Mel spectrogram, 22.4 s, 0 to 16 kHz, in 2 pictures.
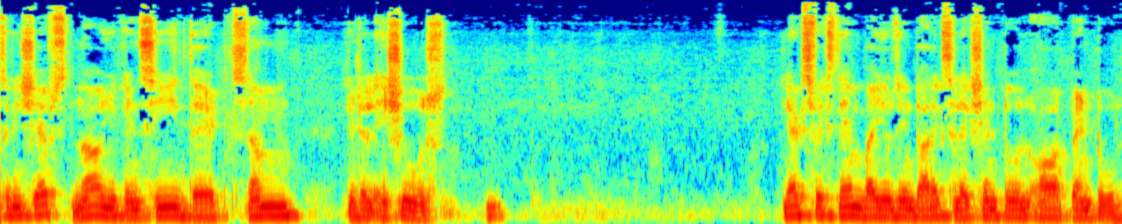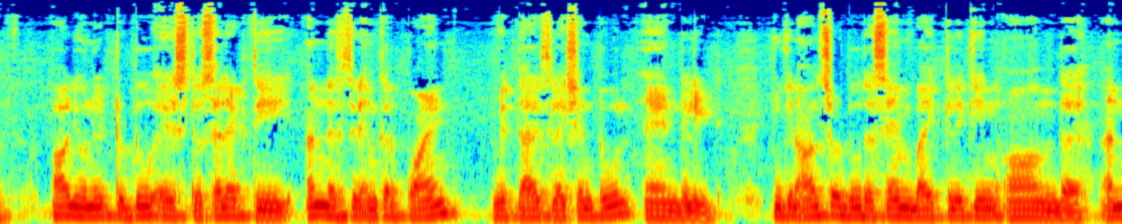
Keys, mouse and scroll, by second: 0.1 Delete, 1.6-1.9 click, 2.2 space, 2.7-3.4 ctrl+click, 4.0 space, 4.2-7.0 ctrl+drag, 8.4-9.0 ctrl+drag, 13.7 click, 15.5 space, 15.6-16.7 ctrl+drag, 20.2 space, 20.4-21.3 ctrl+drag.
